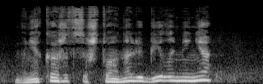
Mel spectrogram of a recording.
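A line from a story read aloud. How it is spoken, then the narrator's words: Quiet. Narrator (Russian): тихо сказал Ихтиандр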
